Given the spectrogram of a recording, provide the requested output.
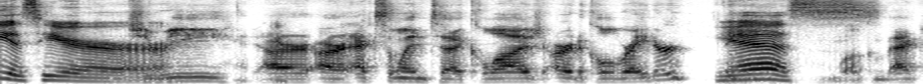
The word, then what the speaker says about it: Kolaj: of our regulars, in Collage magazine, which is a really wonderful publication, out of Montreal, international publication, but published in Canada, for Quarterly. the art of collage, Yeah. contemporary collage, and it's spelled Kolaj.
